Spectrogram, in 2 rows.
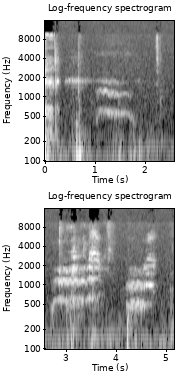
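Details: Kittens from Gamora's five-kitten litter, born April 14, cry from a lap indoors. There are three drawn-out, wavering mews, each with a slight rise and fall, plus soft rustling and a low background hum.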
